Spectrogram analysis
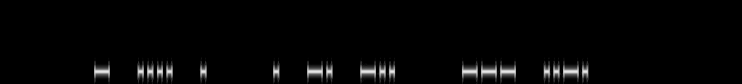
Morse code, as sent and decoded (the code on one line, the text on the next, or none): - .... / . -. -.. / --- ..-.
THE END OF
